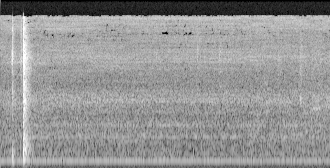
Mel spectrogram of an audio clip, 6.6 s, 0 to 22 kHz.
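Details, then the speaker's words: APC Smart-UPS 1500 sinewave inverter rewired with 6-gauge cable, about 1400 W load at 75 A on 24 V: steady low hum at one pitch; battery connectors near 80 degrees, owner suspects them as the humming source. "oh yeah those connectors at the top are getting hot I need to that's could be the source of the humming it's about 80 degrees"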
